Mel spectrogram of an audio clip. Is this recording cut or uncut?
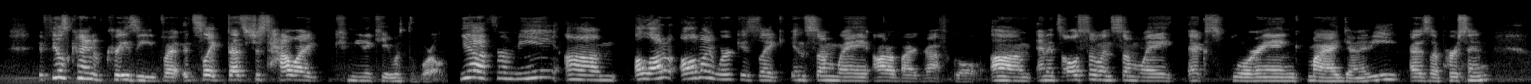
cut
